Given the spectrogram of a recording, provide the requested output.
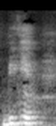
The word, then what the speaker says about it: begin: Cuando nosotros decimos happen y cuando decimos begin, estamos haciendo fuerza en sílabas diferentes. Cuando decimos happen, estamos haciendo el acento en la primera sílaba, happen. Cuando decimos begin, estamos haciendo el acento en la segunda sílaba.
